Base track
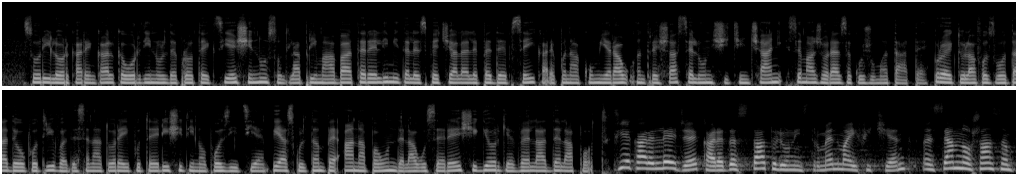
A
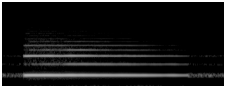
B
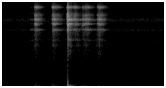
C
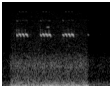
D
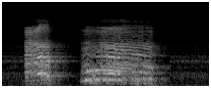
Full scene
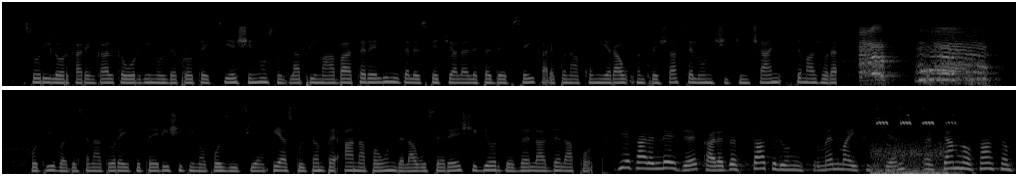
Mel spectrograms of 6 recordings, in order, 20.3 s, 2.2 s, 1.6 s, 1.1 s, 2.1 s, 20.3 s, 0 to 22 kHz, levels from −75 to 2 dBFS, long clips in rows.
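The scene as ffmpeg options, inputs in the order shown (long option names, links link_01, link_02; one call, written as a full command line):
ffmpeg -i bed.wav -i cue0.wav -i cue1.wav -i cue2.wav -i cue3.wav -filter_complex "[0:a]volume=-18dB[link_01];[3:a]aecho=1:1:454:0.224[link_02];[link_01]asplit=2[link_03][link_04];[link_03]atrim=end=8.344[link_05];[4:a]atrim=end=2.07,asetpts=PTS-STARTPTS,volume=-15dB[link_06];[link_04]atrim=start=10.406[link_07];[link_02]atrim=end=1.08,asetpts=PTS-STARTPTS,volume=-11dB,afade=type=in:duration=0.1,afade=type=out:start_time=0.98:duration=0.1,adelay=18740[link_08];[link_05][link_06]acrossfade=duration=0.004:curve1=hsin:curve2=hsin[link_09];[link_09][link_07]acrossfade=duration=0.004:curve1=hsin:curve2=hsin[link_10];[link_10][link_08]amix=inputs=2:normalize=0" out.wav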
